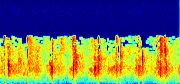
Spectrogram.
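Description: Audience applause welcoming a guest back, with clapping in a steady, even rhythm, about eight sharp beats over a continuous wash of crowd noise, with no talking.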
